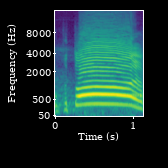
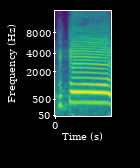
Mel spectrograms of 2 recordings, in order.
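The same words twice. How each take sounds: First: High, very loud drawn-out yell; mock crowd shout; men's shouted agreement. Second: Piercing high, very loud yell; mock female crowd cry; women's shouted agreement. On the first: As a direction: bellow a long "betul" like the men in the crowd. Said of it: "katanya gitu". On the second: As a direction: shout "betul" at top pitch like the women. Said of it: "Yang perempuan ngomong".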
